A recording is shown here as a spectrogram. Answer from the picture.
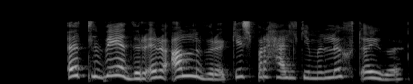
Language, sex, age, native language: Icelandic, female, 11, Icelandic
